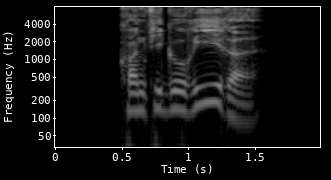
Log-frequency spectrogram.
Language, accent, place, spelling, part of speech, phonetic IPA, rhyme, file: German, Germany, Berlin, konfiguriere, verb, [kɔnfiɡuˈʁiːʁə], -iːʁə, De-konfiguriere.ogg
- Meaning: inflection of konfigurieren: 1. first-person singular present 2. singular imperative 3. first/third-person singular subjunctive I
